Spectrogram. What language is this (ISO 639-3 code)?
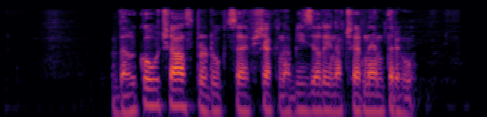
ces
